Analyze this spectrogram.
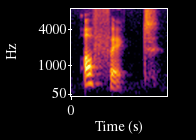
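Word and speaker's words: affect: अब देखते हैं हमारा अगला वर्ड, ये है अफेक्ट। जी, ये है इफेक्ट और वो है अफेक्ट। इनकी प्रोनाउंसिएशन में अंतर सिर्फ ई और अ का है, ऊपर वाले वर्ड्स की तरह। तो ये वर्ड है अफेक्ट।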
